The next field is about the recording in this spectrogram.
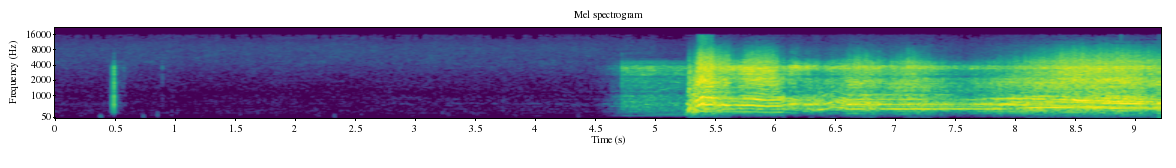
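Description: Race cars roar at an auto race. After a few seconds of near silence with a single click, a loud, sustained engine drone cuts in suddenly and holds steady with slightly wavering pitch.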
